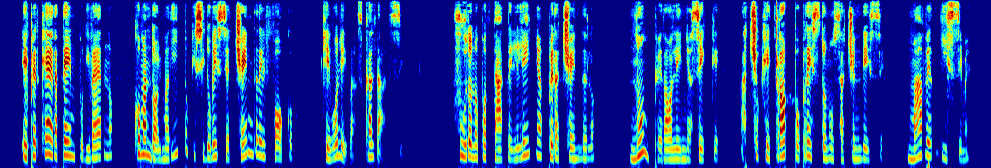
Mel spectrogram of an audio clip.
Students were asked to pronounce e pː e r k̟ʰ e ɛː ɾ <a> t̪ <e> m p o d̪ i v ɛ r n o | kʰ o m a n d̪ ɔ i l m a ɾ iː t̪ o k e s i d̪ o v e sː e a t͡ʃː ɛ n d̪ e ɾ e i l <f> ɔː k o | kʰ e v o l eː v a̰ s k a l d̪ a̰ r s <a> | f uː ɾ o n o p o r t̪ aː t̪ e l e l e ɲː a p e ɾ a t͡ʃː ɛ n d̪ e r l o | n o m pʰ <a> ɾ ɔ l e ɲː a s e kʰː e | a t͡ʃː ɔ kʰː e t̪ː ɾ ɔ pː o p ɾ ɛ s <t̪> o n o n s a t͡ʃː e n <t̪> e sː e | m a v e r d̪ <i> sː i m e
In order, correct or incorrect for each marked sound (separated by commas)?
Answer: correct, incorrect, correct, incorrect, incorrect, correct, incorrect, correct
